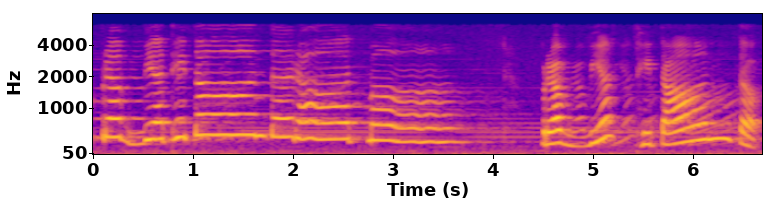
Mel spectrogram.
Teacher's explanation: ಥಿ ಮಹಾಪ್ರಾಣ ರಸ್ವ ಮುಂದೆ ಅಲ್ಪ ಪ್ರಾಣ ಇದೆ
